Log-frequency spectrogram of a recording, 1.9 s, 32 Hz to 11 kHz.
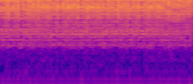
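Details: Skoda Yeti 1.2 TSI turbo petrol chain engine after replacing the timing chain, tensioner shoe and oil pump chain to cure loud knocking and valve-cover rattle, on its first full start: light, even, much quieter idle with a faint pump tick; the high-pressure fuel pump is still to be checked.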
